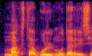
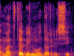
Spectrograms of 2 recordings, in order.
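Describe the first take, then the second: First: Мактабул with an u ending, damma; wrong case ending. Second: Мактабил with an i ending, kasra; kasra case ending. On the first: Teacher shows the ending not used, мактабул with damma. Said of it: "ба замма нагуфтем". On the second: Teacher models the phrase after the preposition, мактабил with kasra. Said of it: "касра мета". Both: Shown as a demonstration.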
